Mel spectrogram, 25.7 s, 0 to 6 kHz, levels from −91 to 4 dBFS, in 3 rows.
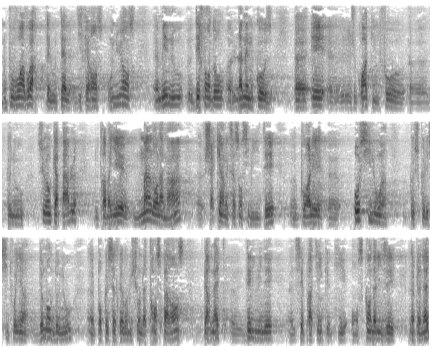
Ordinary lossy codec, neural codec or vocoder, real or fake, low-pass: none; vocoder, 24 kHz, 100 mel bands, Vocos; fake; 5.4 kHz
